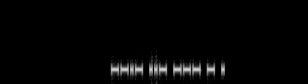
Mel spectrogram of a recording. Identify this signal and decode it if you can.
Morse code, heard as a keyed tone, about 51 wpm, 700 Hz. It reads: QUOTE
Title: Five Letter Words - 50wpm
